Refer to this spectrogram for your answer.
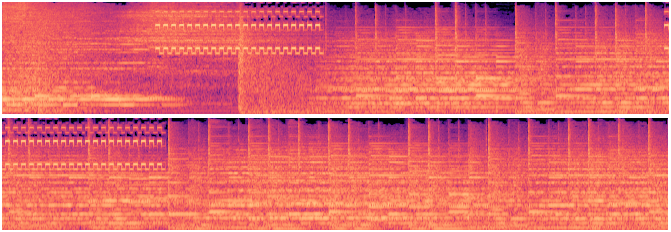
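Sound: telephone ringing

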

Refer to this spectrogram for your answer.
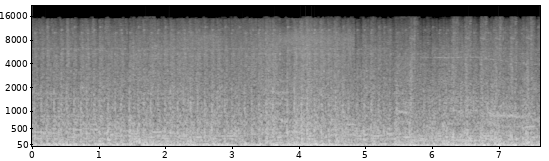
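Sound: handgun shooting in video game Borderlands 2

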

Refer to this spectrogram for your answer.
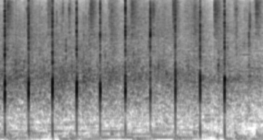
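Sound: audience applause welcoming foreign guests

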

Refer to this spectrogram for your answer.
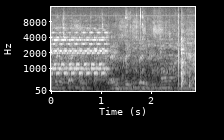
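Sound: house phone ringing

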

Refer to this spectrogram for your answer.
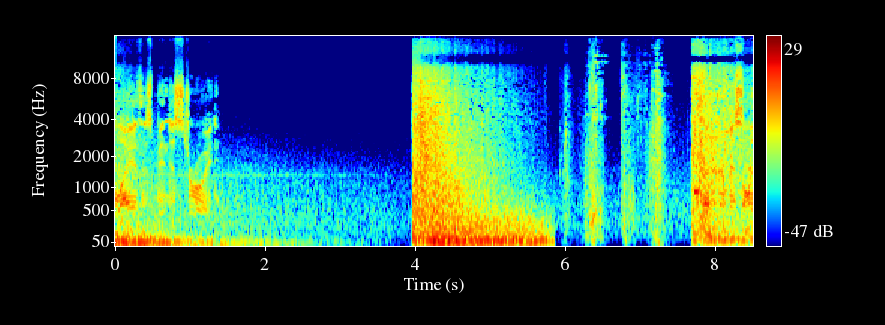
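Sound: explosion as XS1 Goliath is destroyed in COD Mobile video game

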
